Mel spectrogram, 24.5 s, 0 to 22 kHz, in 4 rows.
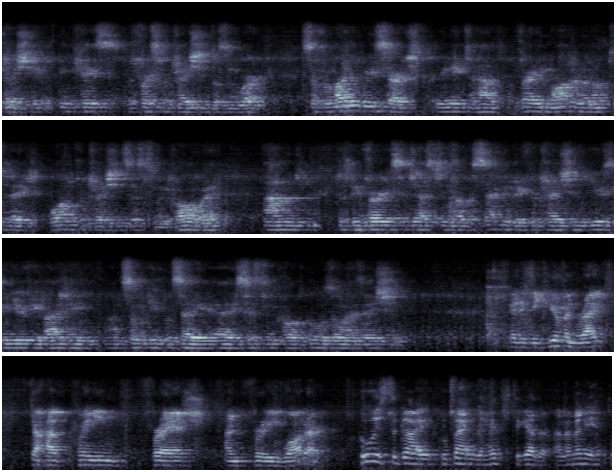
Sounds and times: Speech: 0.0 - 16.4, 17.3 - 24.4.

